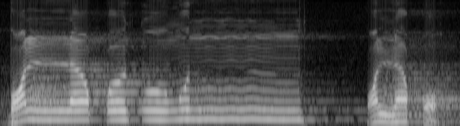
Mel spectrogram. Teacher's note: ada huruf qaf sukun namanya qalqalah sugro biasanya warna biru tua. Kita pantulkan. Talaqtumun masuk pada huruf nun yang bertasdid warna pink namanya bacaan gunnah.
